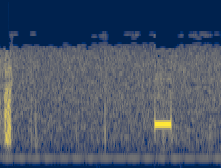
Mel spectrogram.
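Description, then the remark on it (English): A short electronic reset tone beeps once, loud and steady, after a brief click, over a low constant hum and faint hiss, with no voices. “I'm getting increasingly confused by these reset tones that are coming on and off and on and off.”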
